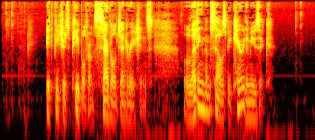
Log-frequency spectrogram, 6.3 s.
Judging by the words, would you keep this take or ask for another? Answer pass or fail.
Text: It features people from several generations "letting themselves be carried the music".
pass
